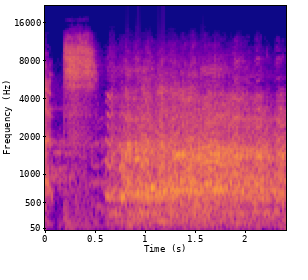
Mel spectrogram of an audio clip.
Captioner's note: audience laughing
